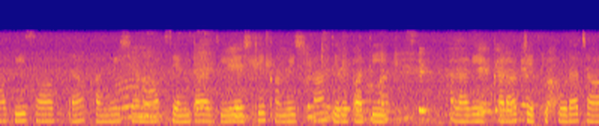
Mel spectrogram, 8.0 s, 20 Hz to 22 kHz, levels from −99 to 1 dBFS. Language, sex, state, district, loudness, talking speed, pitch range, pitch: Telugu, female, Andhra Pradesh, Sri Satya Sai, -17 LUFS, 105 wpm, 195-215 Hz, 200 Hz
